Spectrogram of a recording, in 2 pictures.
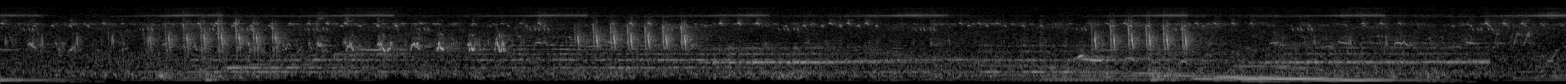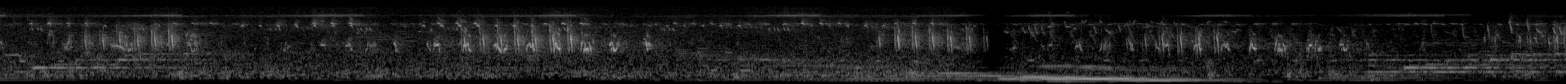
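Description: Soft background music of slow held notes, layered with a nature-sound bed of fast high chirping trills that recur every few seconds.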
